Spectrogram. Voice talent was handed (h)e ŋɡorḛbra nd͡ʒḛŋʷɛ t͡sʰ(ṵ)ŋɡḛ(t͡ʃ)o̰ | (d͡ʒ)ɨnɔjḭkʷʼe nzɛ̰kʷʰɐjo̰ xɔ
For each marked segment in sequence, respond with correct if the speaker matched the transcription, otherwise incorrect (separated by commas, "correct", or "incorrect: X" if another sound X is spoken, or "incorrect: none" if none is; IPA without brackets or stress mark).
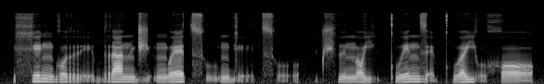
incorrect: x, correct, incorrect: t͡sʰ, incorrect: t͡ʃʰ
